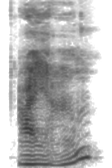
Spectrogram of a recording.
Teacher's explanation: the I am here is an affirmation but with a question rising intonation so the rising intonation I am is makes it a question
